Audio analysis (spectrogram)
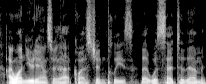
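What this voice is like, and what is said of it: Calm, measured public-radio voice. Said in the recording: “I am using my NPR voice.”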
